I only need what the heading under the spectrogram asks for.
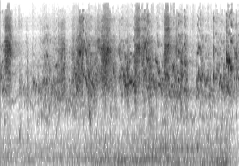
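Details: A budgerigar breeding pair in constant high chatter: buzzy, squeaky chirps running together, with a few short whistled notes standing out.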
